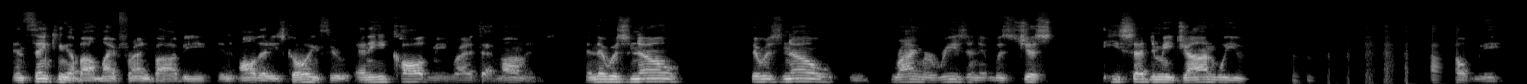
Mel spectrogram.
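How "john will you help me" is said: imitated, put-on robotic voice. Speaker retelling a friend's phone call: imitating Bobby's robotic voice. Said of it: "In his now voice, which is kind of robotic".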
